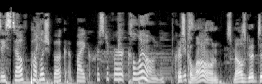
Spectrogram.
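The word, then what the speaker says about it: Colon: It is a self-published book by Christopher Cologne.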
